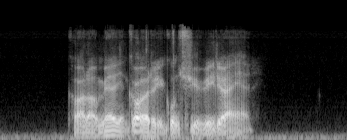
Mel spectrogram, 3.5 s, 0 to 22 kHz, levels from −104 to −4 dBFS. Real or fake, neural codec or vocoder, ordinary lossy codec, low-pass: fake; autoencoder, 22.05 kHz, a latent of 192 numbers a frame, VITS, trained on many speakers; Opus, 24 kbps; 9.9 kHz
